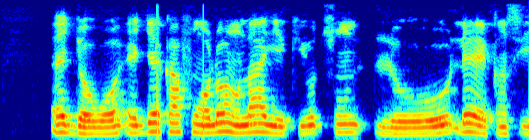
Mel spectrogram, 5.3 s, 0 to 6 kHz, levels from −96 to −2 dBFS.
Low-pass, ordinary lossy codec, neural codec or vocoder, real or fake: 5.4 kHz; none; none; real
